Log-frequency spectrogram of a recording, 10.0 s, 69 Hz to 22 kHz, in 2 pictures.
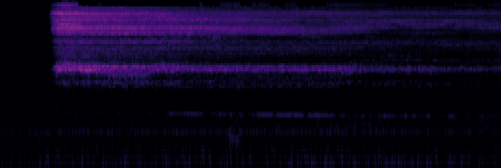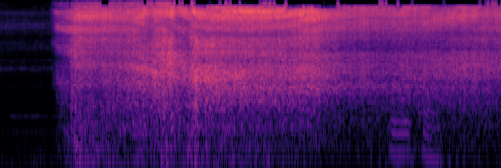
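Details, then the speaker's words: Refilling a carbonation CO2 cylinder through a refill adapter, valve cracked slowly: a faint hiss, then a loud, sharp, steady rush of escaping gas; the adapter is leaking because it isn't screwed on tight enough. "not on tight enough that's why that happened okay now I tightened it on there some more"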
